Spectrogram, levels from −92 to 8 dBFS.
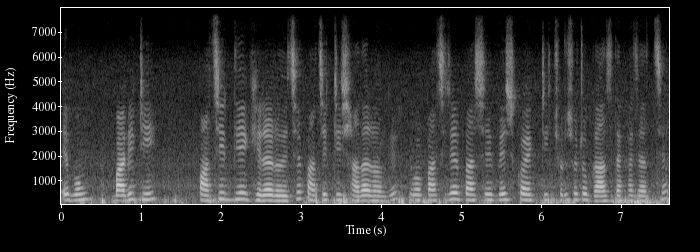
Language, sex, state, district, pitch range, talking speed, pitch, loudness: Bengali, female, West Bengal, Paschim Medinipur, 210-245 Hz, 150 wpm, 230 Hz, -23 LUFS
